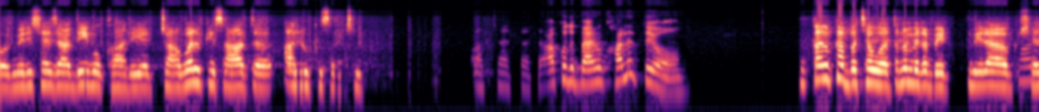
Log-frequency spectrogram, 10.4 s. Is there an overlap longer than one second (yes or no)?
no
